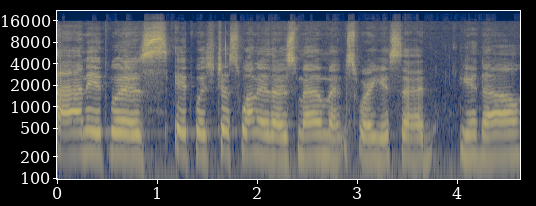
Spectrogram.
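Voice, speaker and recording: A woman speaks in an American accent with monotone, flat intonation. Her pace is fairly slow and her loudness very even. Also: medium pitch for a woman. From Ireland. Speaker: author. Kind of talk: TV interview.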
